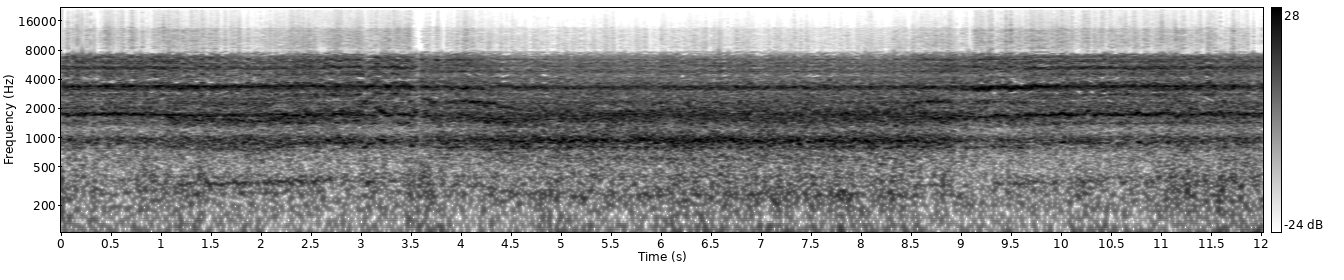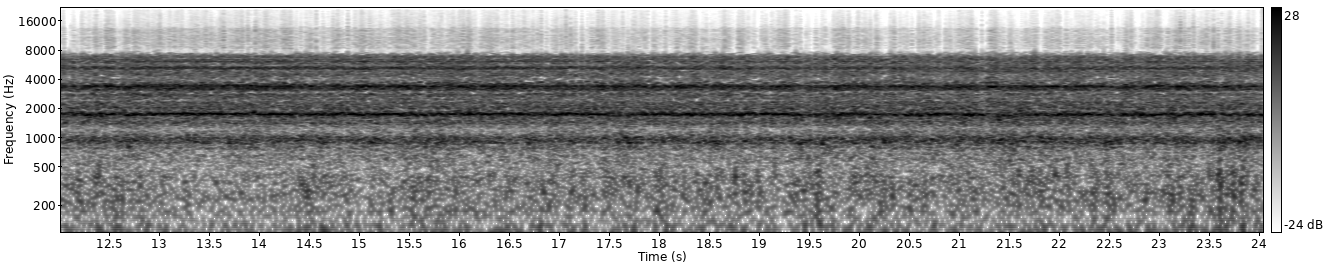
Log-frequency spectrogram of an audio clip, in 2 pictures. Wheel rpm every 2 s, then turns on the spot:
220, 220, 190, 200, 220, 230, 230, 230, 230, 230, 230, 230.
none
